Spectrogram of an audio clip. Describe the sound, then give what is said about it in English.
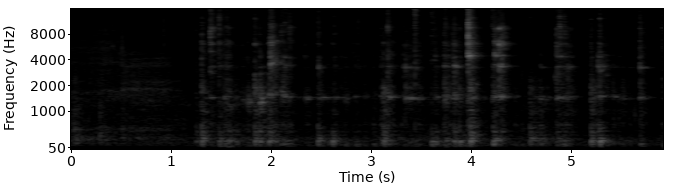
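A cocktail spoon clinks against a glass while stirring a drink: many quick, bright metallic taps in an uneven rhythm that start after a quiet first second and continue to the end, with no talking. “Today, we're back to the cocktail spoon.”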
